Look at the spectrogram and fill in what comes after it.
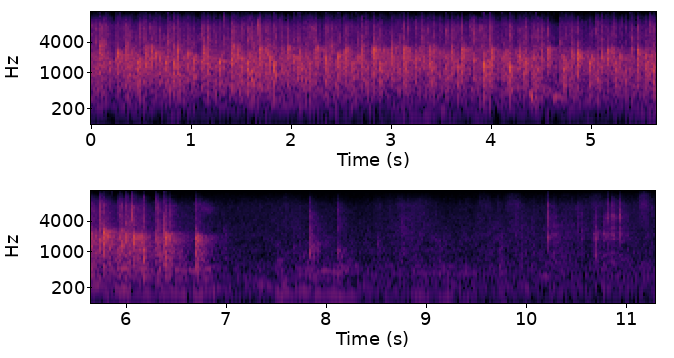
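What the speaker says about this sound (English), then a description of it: "Let's have another round of applause." Loud applause from a crowd at a high school board meeting fills the first half, then quickly dies down into quiet room noise with a few scattered late claps.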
